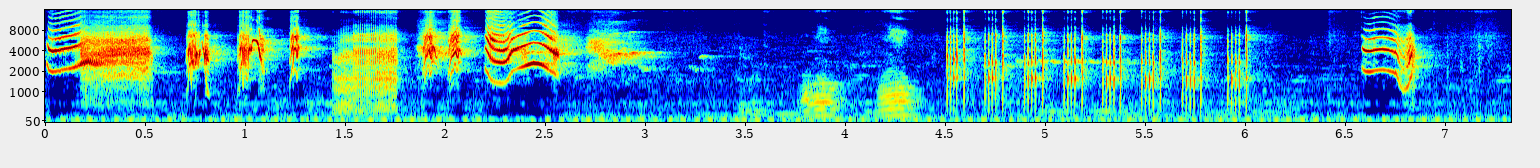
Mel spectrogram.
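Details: Javan myna calls meant to prompt other mynas to call back, mixing rasping squawks, whistled upslurred and looping notes and low croaking rattles, with a steady low hum in the background.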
